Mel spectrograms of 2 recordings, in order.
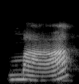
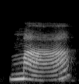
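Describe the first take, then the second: Both takes have the same delivery.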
